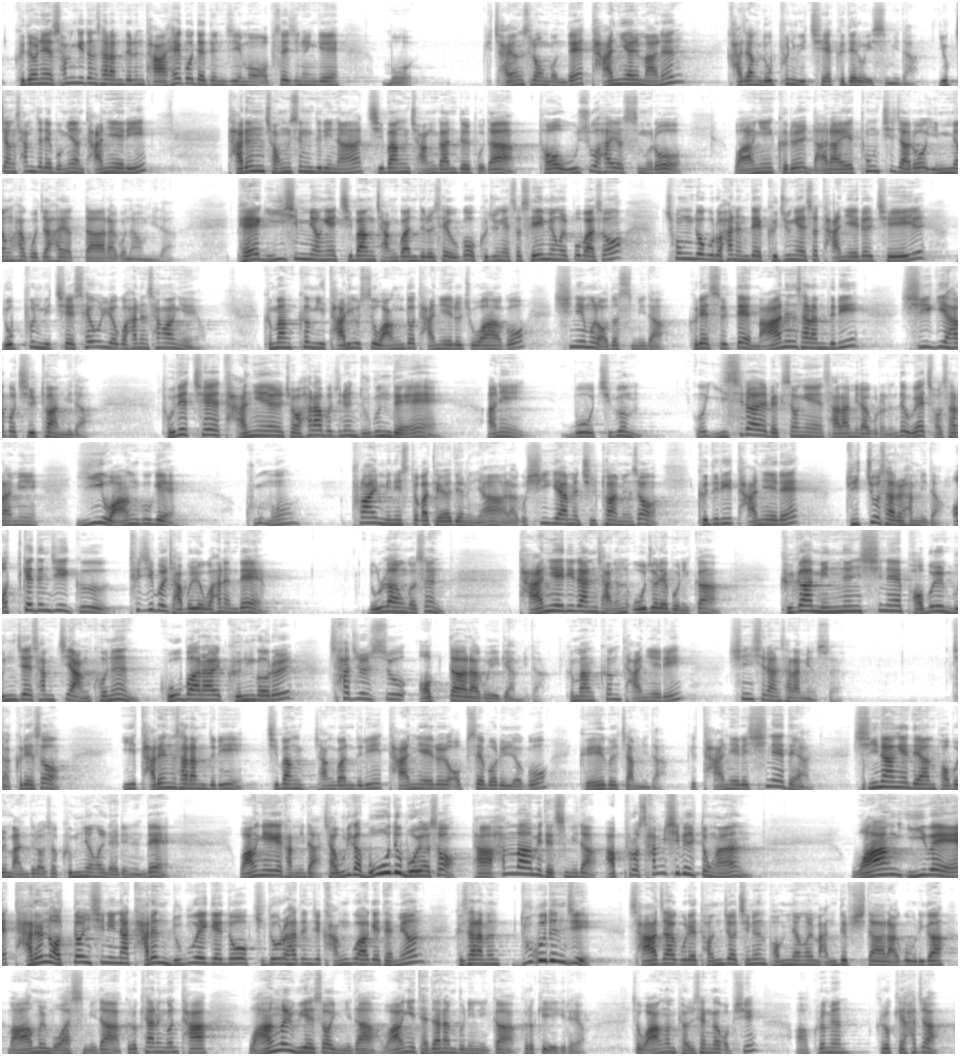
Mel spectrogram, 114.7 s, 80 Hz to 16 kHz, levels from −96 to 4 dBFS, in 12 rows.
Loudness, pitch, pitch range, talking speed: -28 LUFS, 180 Hz, 155-200 Hz, 300 characters per minute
